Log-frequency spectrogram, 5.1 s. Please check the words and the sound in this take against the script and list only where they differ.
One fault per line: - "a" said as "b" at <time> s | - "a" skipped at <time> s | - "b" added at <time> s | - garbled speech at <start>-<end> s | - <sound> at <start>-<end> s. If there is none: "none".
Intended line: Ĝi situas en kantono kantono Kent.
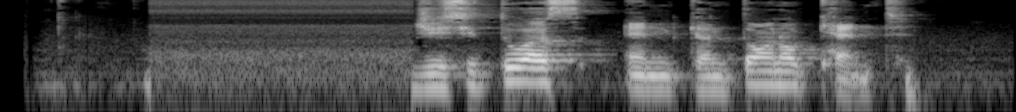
- "kantono" skipped at 4.0 s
